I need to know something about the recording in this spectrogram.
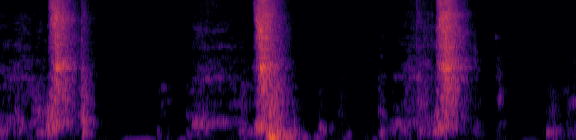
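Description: Repeated Taekwon-Do front snap kicks, three of them about a second and a half apart: each a sharp rush of noise from the dobok and a forceful breath, and on some a thud of a bare foot landing on the wooden floor.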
